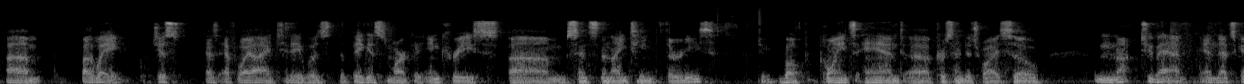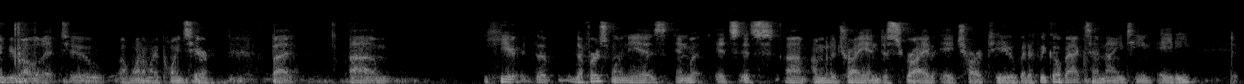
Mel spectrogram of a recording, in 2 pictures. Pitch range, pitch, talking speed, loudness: 80-95 Hz, 85 Hz, 165 wpm, -34 LUFS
